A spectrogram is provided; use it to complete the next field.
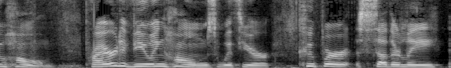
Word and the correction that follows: Sotheby's: am I saying that right? – Sotheby's International Realty Agent, it's important to clarify, these are three big things that I would have conversations with you about.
